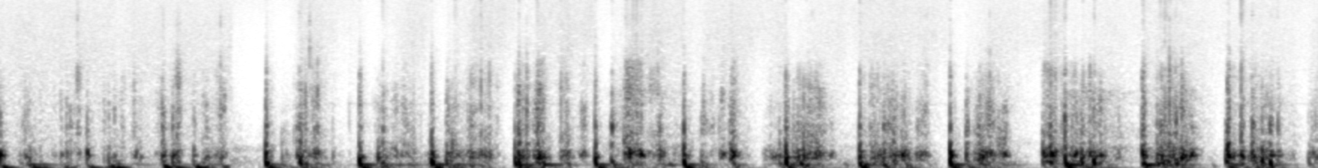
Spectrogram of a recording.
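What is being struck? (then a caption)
Foam microphone windscreen. Long nail tips tap and scratch the top of a black foam windscreen on a desktop microphone. Dull, close thumps and muffled rustling scrapes come in quick bursts separated by brief silences, with the sound heavy in the low end and little brightness.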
